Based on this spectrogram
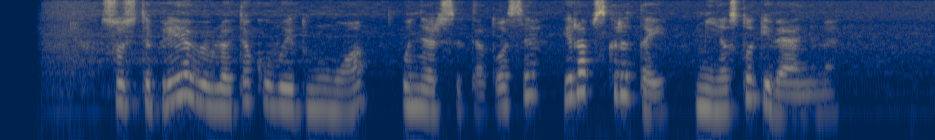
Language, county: Lithuanian, Kaunas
